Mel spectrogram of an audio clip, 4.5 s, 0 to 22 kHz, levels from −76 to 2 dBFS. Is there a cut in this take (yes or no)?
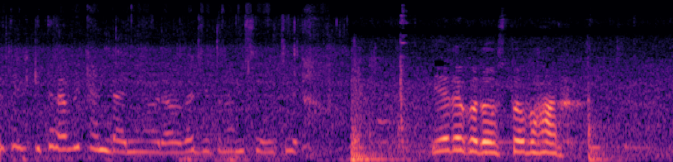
yes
